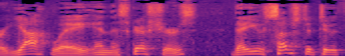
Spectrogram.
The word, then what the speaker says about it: Yahweh: We pronounce that Yahweh. We're not sure exactly how it's pronounced because when the Bible was written originally, they had no vowels. But we think it's Yahweh.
